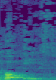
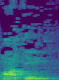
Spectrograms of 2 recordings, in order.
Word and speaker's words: Pocky: I'm also trying it, and it just reminded me of Pokies. Like comments, it's these little Japanese cookie biscuits. Oh, Pocky?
